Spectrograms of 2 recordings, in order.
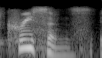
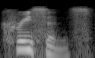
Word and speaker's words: Crescens: I believe it is Crescens is the right way to say his name. Crescens.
